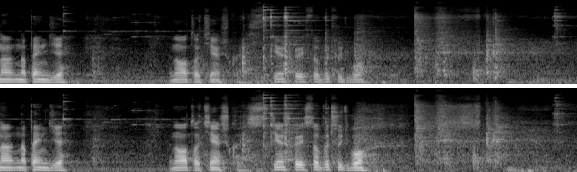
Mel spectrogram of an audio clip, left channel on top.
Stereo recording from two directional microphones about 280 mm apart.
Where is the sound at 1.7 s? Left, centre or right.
Centre.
